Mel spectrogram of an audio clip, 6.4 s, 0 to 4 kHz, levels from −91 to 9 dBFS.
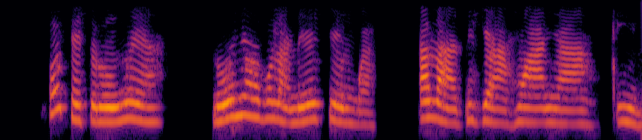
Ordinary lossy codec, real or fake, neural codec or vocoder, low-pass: none; fake; codec, 44.1 kHz, 3.4 kbps, Pupu-Codec; 3.6 kHz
